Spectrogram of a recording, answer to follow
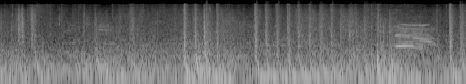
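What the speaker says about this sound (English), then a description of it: "Autocannon coming up." Autocannon in a video game firing a steady run of heavy, evenly spaced booming shots, close and loud, with other gunfire and game effects around it and no talk over it.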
